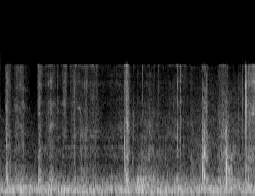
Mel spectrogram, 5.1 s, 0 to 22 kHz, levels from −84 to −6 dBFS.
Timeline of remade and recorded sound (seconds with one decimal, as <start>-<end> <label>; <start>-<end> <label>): 0.0-0.7 recorded; 0.7-3.8 remade; 3.8-4.3 recorded; 4.3-5.1 remade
